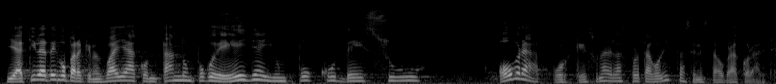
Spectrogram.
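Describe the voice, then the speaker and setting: A man's voice: fairly high pitch, animated, brisk, a little mellow. A man hosting an interview in a restaurant, asking questions expressively with lots of repeated words. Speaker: talk show host. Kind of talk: hosted interview.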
